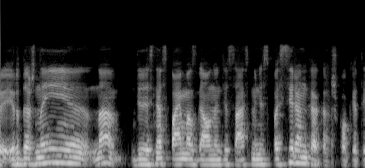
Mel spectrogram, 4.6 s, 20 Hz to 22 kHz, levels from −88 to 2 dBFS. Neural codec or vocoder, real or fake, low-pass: none; real; 7.2 kHz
